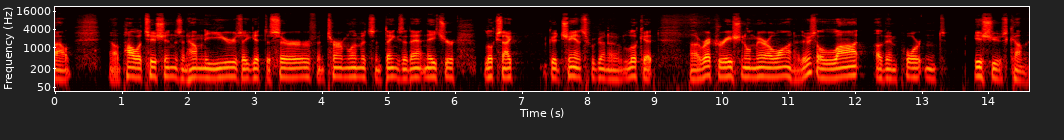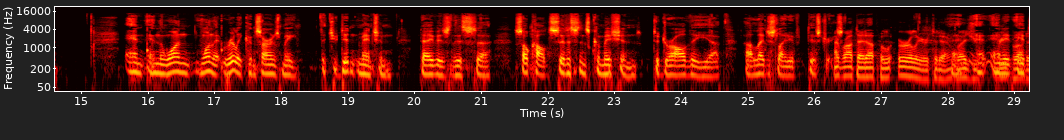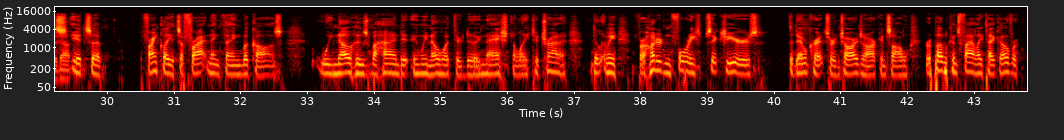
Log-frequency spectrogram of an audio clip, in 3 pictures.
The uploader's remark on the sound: Live at the State Capitol for Filing Day!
